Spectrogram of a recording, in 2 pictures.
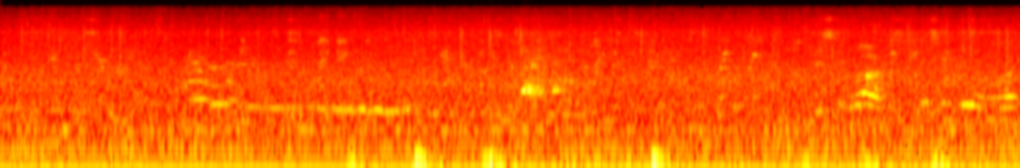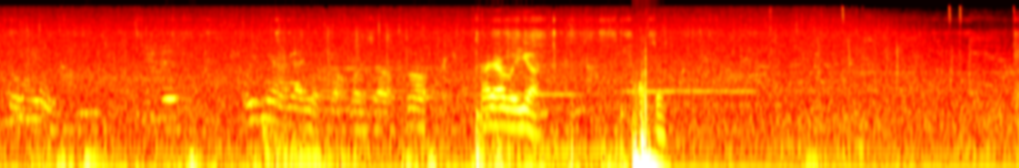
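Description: A campfire crackles and hisses.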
